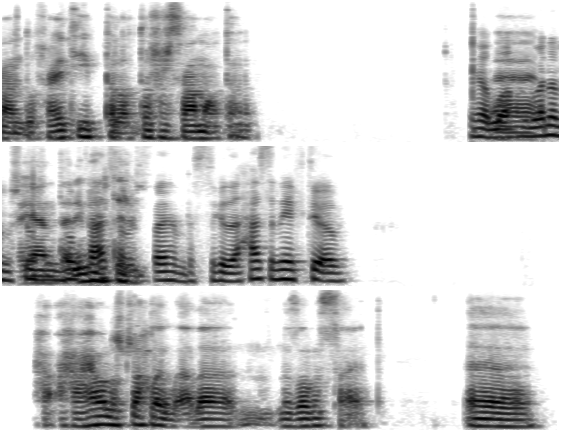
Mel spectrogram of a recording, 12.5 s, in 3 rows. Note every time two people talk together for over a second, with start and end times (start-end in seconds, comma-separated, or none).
3.7-5.3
